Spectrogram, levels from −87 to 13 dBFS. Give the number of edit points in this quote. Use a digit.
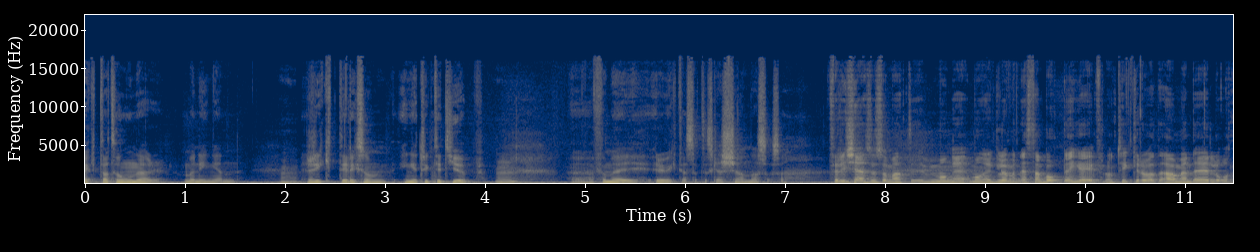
0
